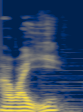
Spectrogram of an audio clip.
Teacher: Und das drückt dann aus, dass man so ein Glottalverschluss, Knacklaut, wie auch immer, machen soll. Also ein Ä, also Hawaii mit so einem Stopp zwischendrin. Das ist dieser Glottalverschlusslaut oder Knacklaut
